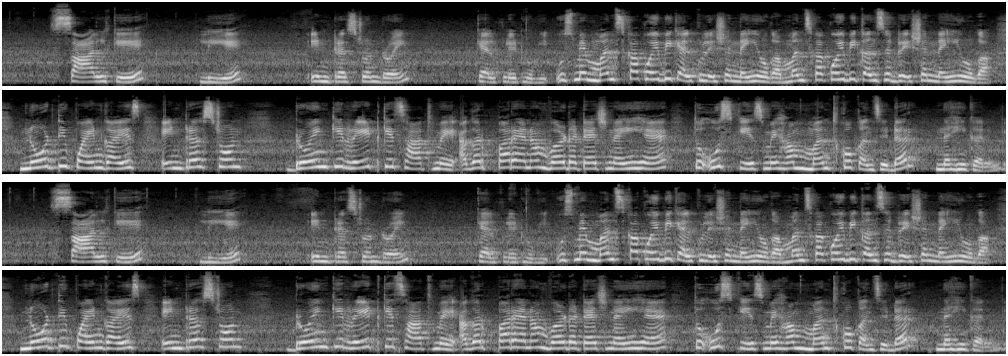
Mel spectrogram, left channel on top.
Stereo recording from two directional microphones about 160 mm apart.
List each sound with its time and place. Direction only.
0.7 s a woman's voice: 40° left (ahead or behind)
